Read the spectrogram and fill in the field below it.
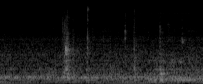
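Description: A button clicks on a coffee machine.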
